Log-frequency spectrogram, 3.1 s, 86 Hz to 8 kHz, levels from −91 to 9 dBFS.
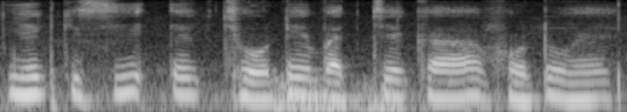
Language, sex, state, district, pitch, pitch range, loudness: Hindi, male, Bihar, West Champaran, 160 Hz, 145-175 Hz, -16 LUFS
